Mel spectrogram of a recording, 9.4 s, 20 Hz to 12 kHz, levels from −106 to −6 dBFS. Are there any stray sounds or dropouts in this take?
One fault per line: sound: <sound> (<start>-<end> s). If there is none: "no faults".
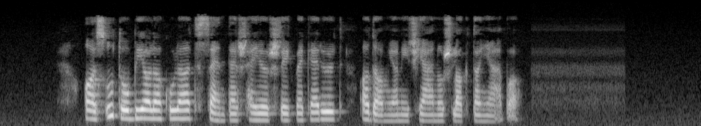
no faults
